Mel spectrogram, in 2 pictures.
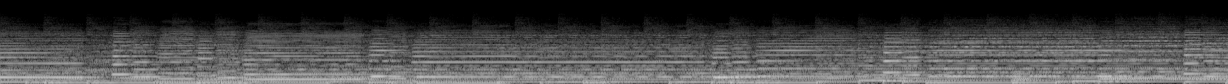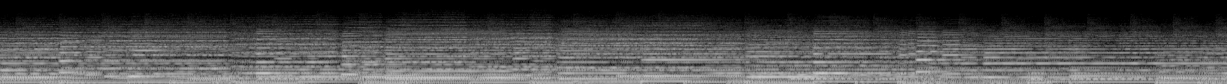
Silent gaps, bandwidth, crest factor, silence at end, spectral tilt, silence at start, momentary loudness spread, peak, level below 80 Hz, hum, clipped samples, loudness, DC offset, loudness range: none; 13.5 kHz; 16 dB; 0 s; -6.5 dB/octave; 0 s; 5 LU; -4 dBFS; -32 dBFS; none; under 0.1%; -20 LUFS; under 0.1%; 4 LU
